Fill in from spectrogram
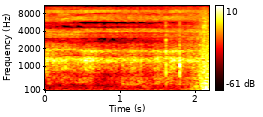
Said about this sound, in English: I can provide sleep sounds if you like. I have several options. Summer night, ocean paradise, whale calls. No, no. White noise is fine.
